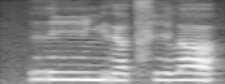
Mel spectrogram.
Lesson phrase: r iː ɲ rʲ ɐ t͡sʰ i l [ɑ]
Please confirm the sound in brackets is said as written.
no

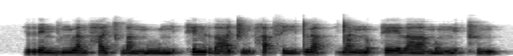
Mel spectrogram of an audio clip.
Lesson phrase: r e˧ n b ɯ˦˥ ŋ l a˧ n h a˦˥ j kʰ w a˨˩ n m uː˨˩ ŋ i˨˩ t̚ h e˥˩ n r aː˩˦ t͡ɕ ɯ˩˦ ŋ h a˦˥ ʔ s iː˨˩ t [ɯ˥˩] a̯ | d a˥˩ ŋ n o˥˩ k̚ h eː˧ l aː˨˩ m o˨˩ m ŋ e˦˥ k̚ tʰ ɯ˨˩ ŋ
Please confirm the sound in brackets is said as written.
yes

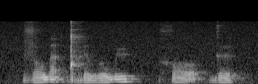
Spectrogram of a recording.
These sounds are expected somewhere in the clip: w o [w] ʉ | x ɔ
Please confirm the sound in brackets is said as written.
yes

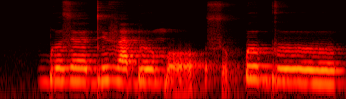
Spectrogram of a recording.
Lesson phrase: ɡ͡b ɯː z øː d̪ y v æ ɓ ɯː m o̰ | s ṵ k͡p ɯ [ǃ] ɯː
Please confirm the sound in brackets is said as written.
no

